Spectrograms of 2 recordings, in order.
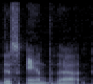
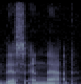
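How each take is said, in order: First: The word 'and' is pronounced in full. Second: The word 'and' is reduced to a short 'n'. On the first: "It sounds weird when you say this and that" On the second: "People say this and that"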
